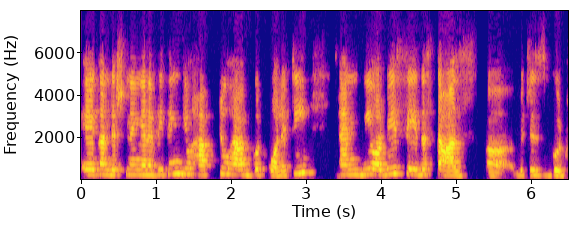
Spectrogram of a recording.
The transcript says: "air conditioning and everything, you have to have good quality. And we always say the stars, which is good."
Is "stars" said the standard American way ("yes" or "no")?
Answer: yes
